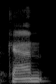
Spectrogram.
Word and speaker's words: Cannes: So, that's why people often use the French pronunciation.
